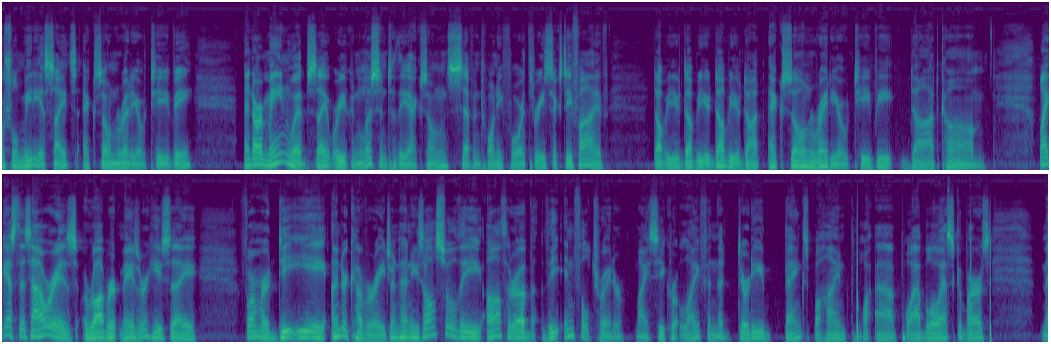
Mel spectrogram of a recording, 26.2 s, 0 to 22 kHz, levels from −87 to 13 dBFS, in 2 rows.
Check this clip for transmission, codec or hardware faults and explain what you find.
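Found three loud pops in the speech: right after "he's also the author" at 19.59 to 19.61 s, at 23.79 to 23.81 s, and a double pop from 25.20 to 25.47 s. Each jumps about 20 dB above the speech, most likely a voltage spike from a plug, switch, static or driver glitch, while the speech carries on underneath.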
